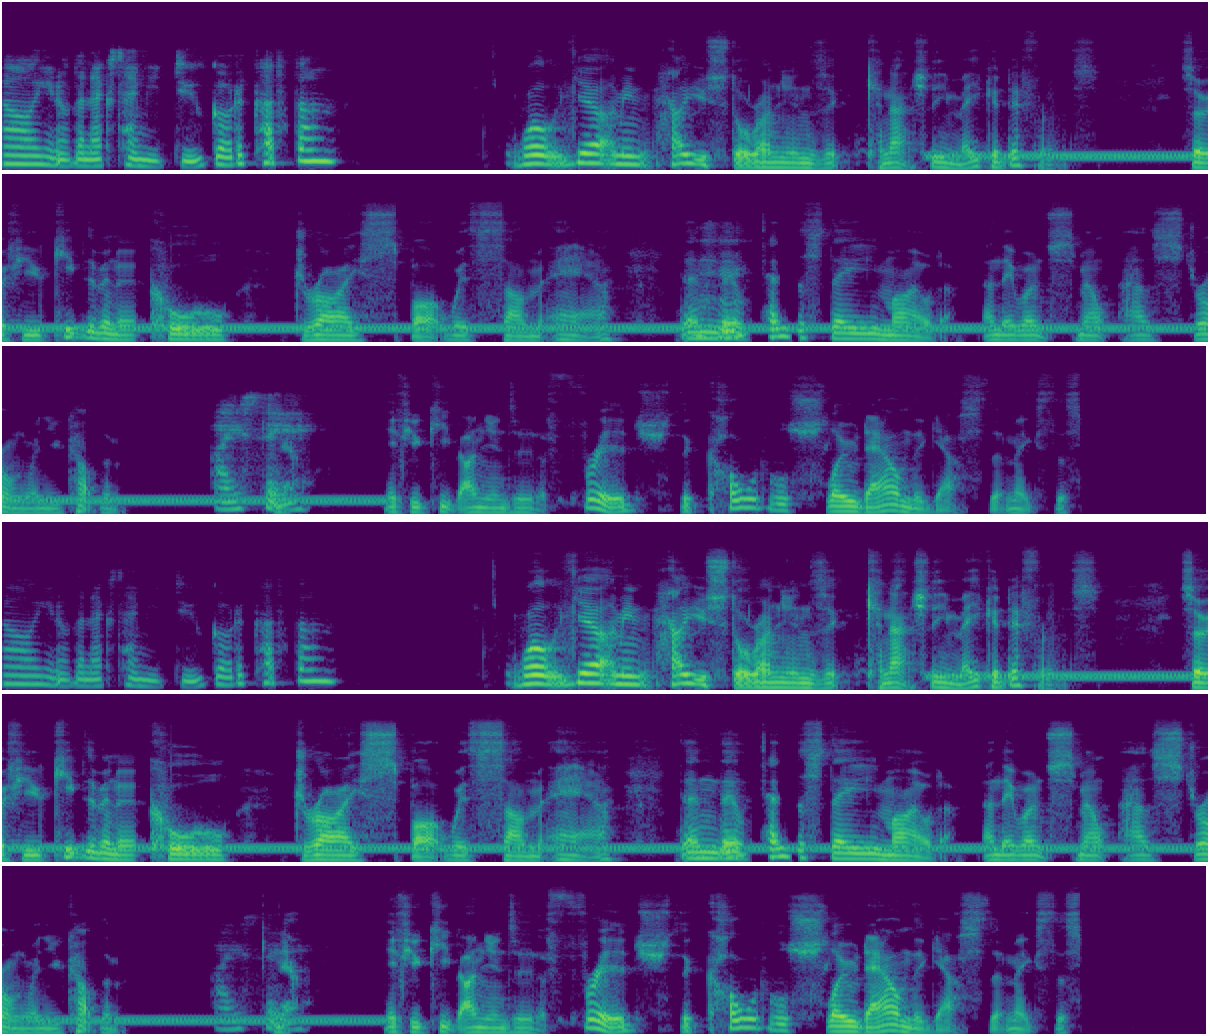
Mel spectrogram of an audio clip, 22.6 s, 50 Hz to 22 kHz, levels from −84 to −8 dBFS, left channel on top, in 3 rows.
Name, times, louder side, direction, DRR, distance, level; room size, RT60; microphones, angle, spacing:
voice 1, 0.0-2.1 11.9-12.2 16.4-17.0, left 6 dB, 70° left, 0.3 m, -32 dB
voice 2, 3.1-6.8 7.4-9.0 9.4-15.9 16.8-16.9 17.5-21.8, right 2 dB, 35° right, 0.6 m, -30 dB
sound 1, 5.8-17.5, equal, 20° left, 3.2 m, -40 dB
head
